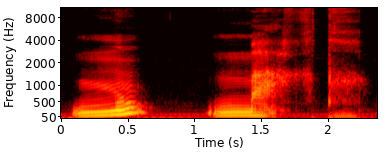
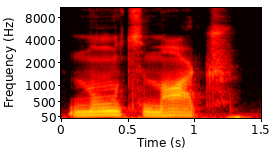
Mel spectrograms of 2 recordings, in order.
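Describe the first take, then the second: First: The name is said with French sounds. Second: The name is said with English-style sounds. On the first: The speaker calls it right. "You will say Montmartre" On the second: The speaker calls it wrong. "Please do not pronounce it Montmartre. It's totally wrong"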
